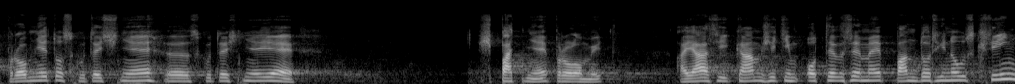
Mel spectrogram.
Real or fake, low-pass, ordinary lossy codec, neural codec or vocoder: real; 10.8 kHz; Opus, 32 kbps; none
